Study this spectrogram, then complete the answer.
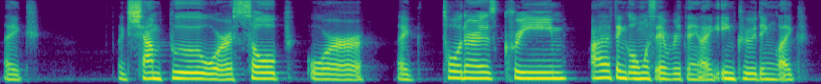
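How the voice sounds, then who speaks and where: A woman's voice: mid-range voice, steady tone, slow pace, darkish tone, smooth. A woman from Japan, co-hosting, reading scripted narration and chatting with hesitant fillers. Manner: hesitant, many filler "like"s when unscripted. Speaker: co-host. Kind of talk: scripted narration and casual chat.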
